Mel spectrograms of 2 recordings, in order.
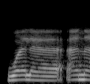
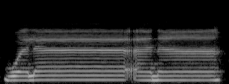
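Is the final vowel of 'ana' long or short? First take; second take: short; long. First: The final vowel is short, running into the next word. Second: The final vowel is held for two beats. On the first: The phrase continues without a stop. "if I connect, I drop it" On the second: The reciter stops after this word. "But if I stop, ... Two beats"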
